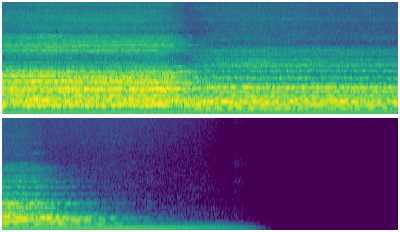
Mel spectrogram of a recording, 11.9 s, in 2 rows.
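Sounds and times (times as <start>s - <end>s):
choir singing: 0.0s - 7.5s.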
